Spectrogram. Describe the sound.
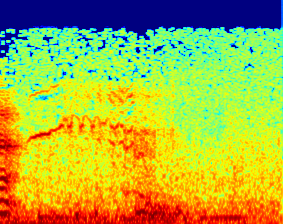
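A horse whinnies where riders have stopped to water their horses at a narrow stream along a ridge. It is one shrill, wavering call over a steady low rumble.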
